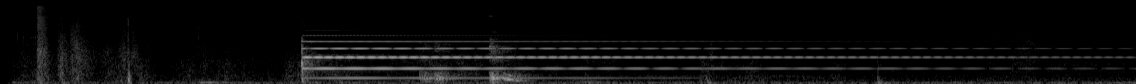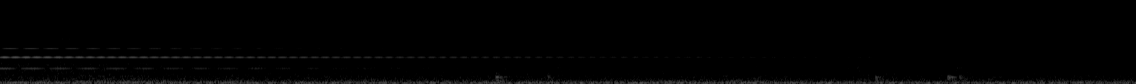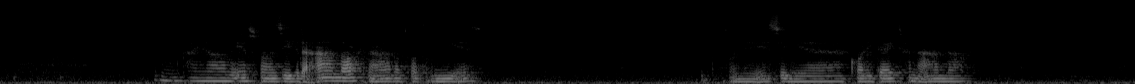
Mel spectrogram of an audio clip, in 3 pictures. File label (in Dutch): Geluiden lopen bodyscan; mindfulness; Geluiden – lopen – bodyscan (sessie 8 – 54 min)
